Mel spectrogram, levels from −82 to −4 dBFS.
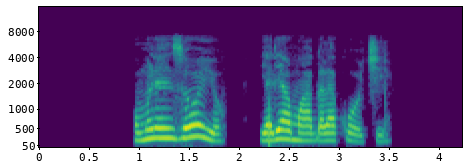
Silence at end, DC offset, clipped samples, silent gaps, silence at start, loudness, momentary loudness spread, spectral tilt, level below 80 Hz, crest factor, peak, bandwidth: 0.75 s; under 0.1%; under 0.1%; 1.89-2.03 s, 2.09-2.19 s; 0.95 s; -17 LUFS; 14 LU; -6 dB/octave; -54 dBFS; 16 dB; -2 dBFS; 7.6 kHz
